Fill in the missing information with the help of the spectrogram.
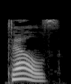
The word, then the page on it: tells: British English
